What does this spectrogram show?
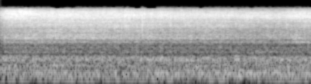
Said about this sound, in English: water ooze from the side of the steak as I press it down on the griddle pan. I see smoke rising.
